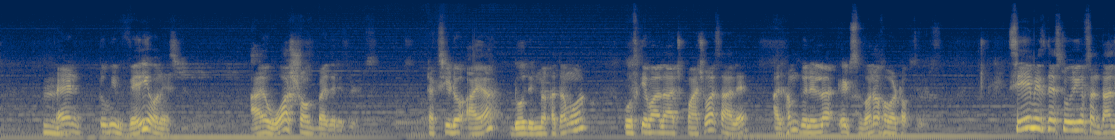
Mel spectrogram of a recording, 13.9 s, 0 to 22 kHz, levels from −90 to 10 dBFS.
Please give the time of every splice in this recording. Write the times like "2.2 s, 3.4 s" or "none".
none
